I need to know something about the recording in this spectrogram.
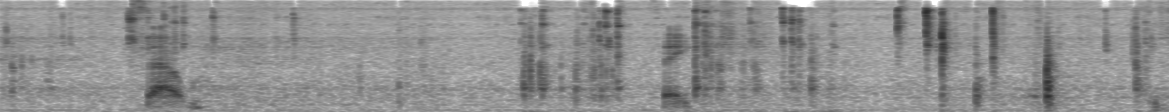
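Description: Pencils clatter against each other in a pencil case.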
